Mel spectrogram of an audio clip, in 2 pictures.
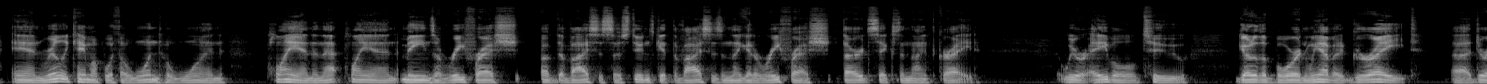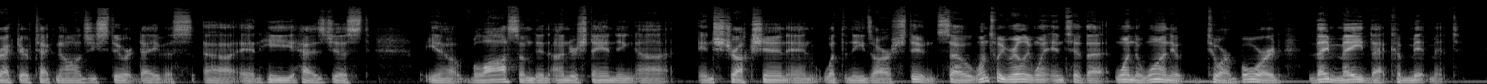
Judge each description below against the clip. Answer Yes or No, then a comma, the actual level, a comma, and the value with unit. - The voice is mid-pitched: No, low, 100 Hz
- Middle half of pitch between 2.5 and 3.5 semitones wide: Yes, average, 2.8 semitones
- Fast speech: No, average, 165 wpm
